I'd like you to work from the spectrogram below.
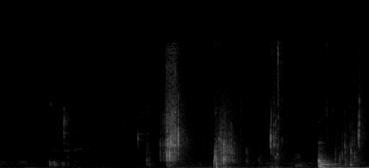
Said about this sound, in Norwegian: Når jeg prata litt for mye, jeg må ta en slurk vann.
